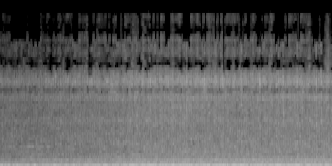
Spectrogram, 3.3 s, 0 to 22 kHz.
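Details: LS V8-swapped Toyota idling on fire-up after installing a new 1000hp fuel system with a Holley pump and fuel cell: deep, even idle with a steady low burble, no ticks or knocks; no heat issues found, healthy.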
